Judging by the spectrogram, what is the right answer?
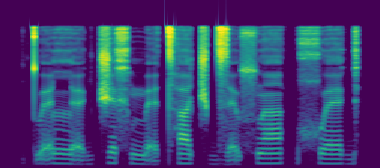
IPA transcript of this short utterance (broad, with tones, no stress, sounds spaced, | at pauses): tʷ ɛ̰˧ lː ɛ̰˨ ɡ t͡ʃ ɛ˦ x m ɛ̰˨ tʰ a˦˨ t͡ʃ d͡z ɛ̰˨ sʷ ã˦ | χʷ ɛ˧ ɡ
